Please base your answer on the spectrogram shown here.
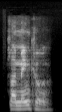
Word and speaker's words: flamenco: playing this flamingo stuff wait are you saying flamingo is that flamenco is that a type of guitar not the kind i'm not sure if i'm pronouncing it correctly the english way but it's the music from spain okay flamenco flamingo i'm gonna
